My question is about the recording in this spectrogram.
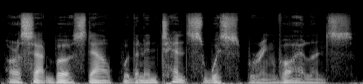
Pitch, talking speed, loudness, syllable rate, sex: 85 Hz, 130 wpm, -20 LUFS, 4.5 syllables/s, male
